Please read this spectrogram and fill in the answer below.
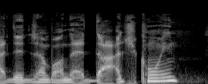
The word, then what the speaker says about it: Doge: Yeah, but it's Doge because it's D-O-G-E. – I know. That's why I said the E's silent. – Shh. – The E is silent.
